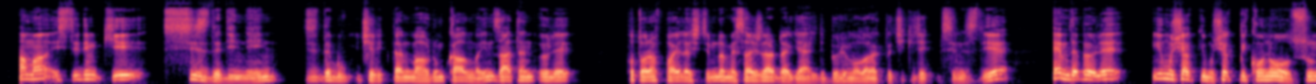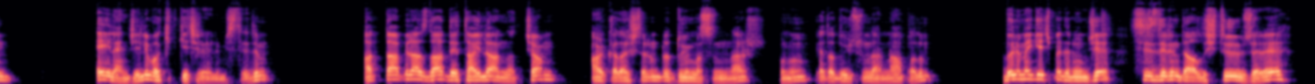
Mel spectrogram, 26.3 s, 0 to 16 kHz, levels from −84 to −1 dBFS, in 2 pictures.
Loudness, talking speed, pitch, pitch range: -18 LUFS, 130 wpm, 115 Hz, 100-135 Hz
